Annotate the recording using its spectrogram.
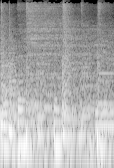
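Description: Live big band playing: saxophones, trombones and trumpet over drums, with cymbal strikes keeping a steady beat.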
